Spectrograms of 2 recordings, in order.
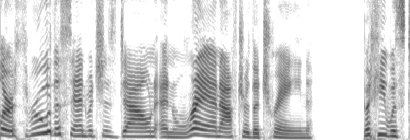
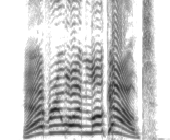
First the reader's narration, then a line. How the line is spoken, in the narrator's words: he shouted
